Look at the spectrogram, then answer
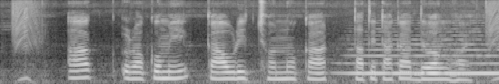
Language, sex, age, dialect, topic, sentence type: Bengali, male, 18-24, Rajbangshi, banking, statement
